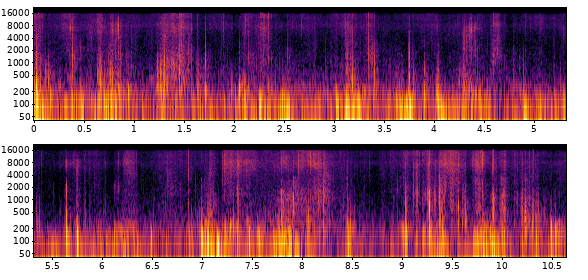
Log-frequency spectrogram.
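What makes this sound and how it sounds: A grey microfiber towel draped over a Blue Yeti microphone is scratched and rubbed with long painted nails and fingertips, at fast and slow paces. The sound is a dense, muffled stream of low, thumping scratches and rustles, with almost all its energy in the deep lows and no bright highs.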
